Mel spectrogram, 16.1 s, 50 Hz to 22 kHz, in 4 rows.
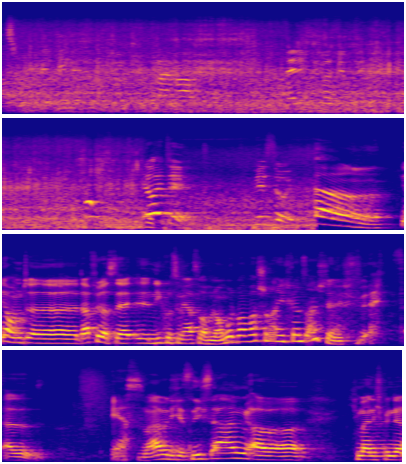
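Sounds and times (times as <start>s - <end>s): skateboard wheels rolling on asphalt: 0.0s - 7.2s.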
